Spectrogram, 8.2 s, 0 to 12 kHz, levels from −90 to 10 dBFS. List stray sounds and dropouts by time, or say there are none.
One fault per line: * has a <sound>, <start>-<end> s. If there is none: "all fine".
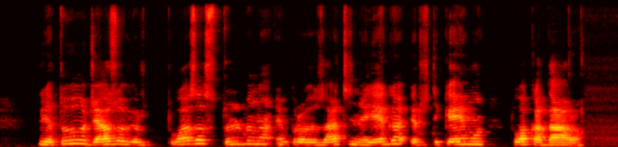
all fine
